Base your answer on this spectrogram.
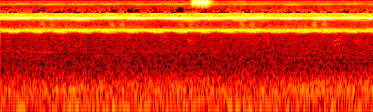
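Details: New England summertime crickets at night, a dense steady chorus of continuous high trilling bands with a brief brighter chirp burst near the middle and low rumbling background noise.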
